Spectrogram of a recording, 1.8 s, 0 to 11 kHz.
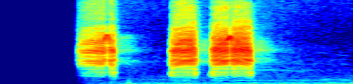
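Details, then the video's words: Black francolin, known locally as kala teetar, giving a short harsh grating call: three rasping bursts, the last two loud and close together, then silence. "1 minte 10 awaz Speeder Kala Teetar"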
